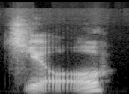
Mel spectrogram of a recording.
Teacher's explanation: The curve, the roller coaster to go down and then go up. Go down, go up.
